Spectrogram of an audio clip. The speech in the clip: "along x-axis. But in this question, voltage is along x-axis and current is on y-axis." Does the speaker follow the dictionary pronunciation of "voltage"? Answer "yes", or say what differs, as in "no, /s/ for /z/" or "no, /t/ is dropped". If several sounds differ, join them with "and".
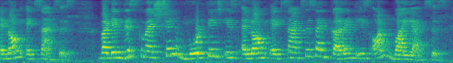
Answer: yes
